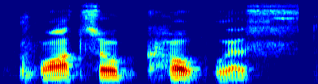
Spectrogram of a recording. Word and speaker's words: Quetzalcoatlus: Quetzalcoatlus.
